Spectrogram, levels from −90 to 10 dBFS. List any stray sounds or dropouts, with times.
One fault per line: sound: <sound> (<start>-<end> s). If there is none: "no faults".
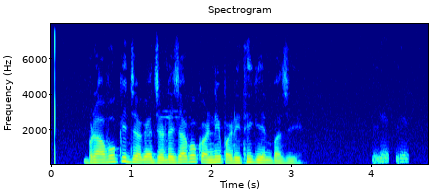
sound: laugh (4.0-4.5 s)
